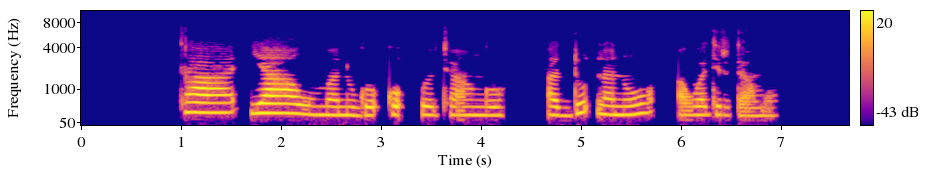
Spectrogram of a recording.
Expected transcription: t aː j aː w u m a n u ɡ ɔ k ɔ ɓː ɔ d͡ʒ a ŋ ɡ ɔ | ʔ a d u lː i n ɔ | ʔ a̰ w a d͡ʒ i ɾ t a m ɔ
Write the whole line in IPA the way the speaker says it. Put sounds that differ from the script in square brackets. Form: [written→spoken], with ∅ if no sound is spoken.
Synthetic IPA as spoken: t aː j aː w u m a n u ɡ ɔ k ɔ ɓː ɔ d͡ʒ a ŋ ɡ ɔ | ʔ a d u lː [i→a] n ɔ | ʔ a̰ w a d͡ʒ i ɾ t a m ɔ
